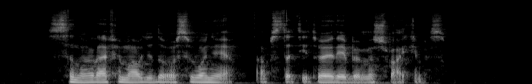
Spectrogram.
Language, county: Lithuanian, Vilnius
